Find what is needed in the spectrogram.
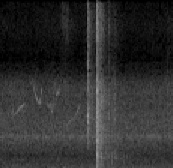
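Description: An arrow shot from a bow in a recreational archery game: one sharp snap about halfway through as the arrow is loosed.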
